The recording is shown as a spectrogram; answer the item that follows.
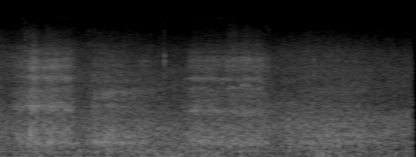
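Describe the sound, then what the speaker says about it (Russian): Soft surf from the sea at a beach near Novorossiysk, gentle waves washing in two or three slow swells under a breathy wind, quiet and somewhat distant, no voices. "Море какое!"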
